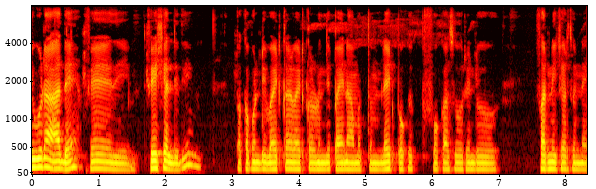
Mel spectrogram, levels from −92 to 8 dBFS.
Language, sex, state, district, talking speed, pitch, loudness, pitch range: Telugu, male, Telangana, Nalgonda, 165 wpm, 115 Hz, -21 LUFS, 115-125 Hz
